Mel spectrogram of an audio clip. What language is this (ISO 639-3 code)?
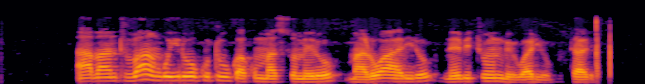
lug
